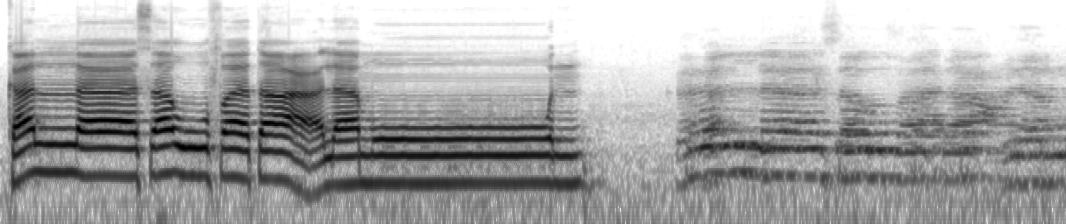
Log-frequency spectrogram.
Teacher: Ta'lamun, harus bersih suaranya, tidak masuk ke hidung.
